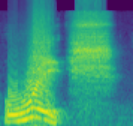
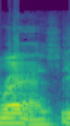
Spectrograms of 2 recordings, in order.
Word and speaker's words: Ra's al Ghul: And it's pronounced Ra's. – People keep calling him Raz, even on the other review chain. It's not Raz.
